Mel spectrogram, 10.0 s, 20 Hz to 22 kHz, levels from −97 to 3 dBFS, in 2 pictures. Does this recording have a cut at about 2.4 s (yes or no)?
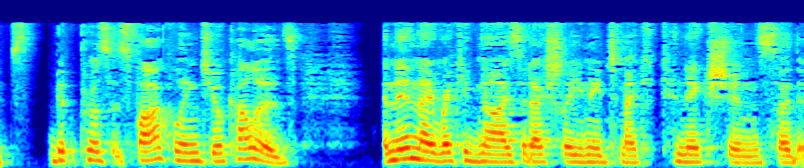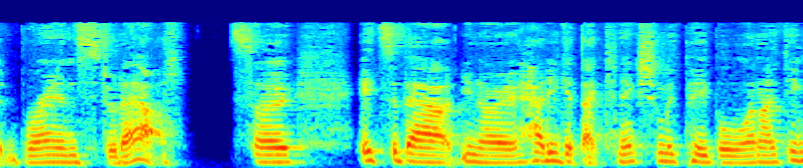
no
